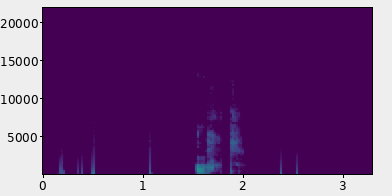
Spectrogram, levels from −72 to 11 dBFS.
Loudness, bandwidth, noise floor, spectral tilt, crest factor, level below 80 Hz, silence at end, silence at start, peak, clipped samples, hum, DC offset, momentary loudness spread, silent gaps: -44 LUFS; 14.5 kHz; -88 dBFS; -4.5 dB/octave; 30 dB; -72 dBFS; 1.3 s; 0.15 s; -18 dBFS; under 0.1%; none; under 0.1%; 22 LU; none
